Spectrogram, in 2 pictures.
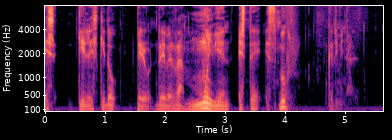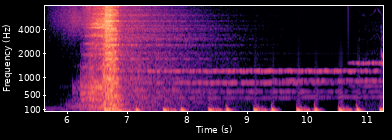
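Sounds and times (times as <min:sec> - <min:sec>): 
speech: 0:00.0 - 0:05.2
swelling low tone: 0:06.3 - 0:11.2
sustained humming chord: 0:06.4 - 0:11.2
heartbeat sounds from a recording: 0:06.6 - 0:11.2.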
